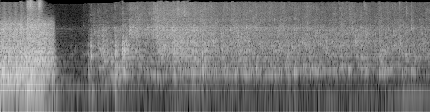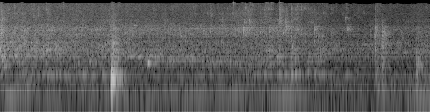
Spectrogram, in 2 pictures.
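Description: Rock band music cuts off abruptly, then a toilet flushes: a loud rush of water that slowly fades away, with a single knock about eight seconds in.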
